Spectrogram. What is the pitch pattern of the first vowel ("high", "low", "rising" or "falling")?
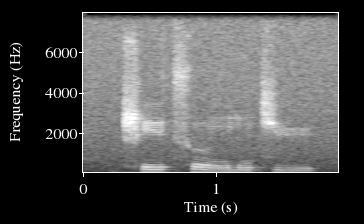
high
